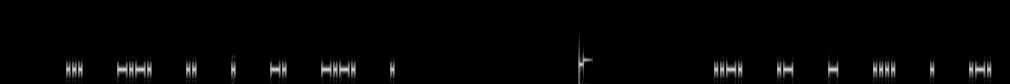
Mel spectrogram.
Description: Morse code, heard as a keyed tone, about 39 wpm, spaced as for 18 wpm, 690 Hz. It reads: SCIENCE FATHER
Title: 4x Character Spacing - Top 500 Words - 40wpm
